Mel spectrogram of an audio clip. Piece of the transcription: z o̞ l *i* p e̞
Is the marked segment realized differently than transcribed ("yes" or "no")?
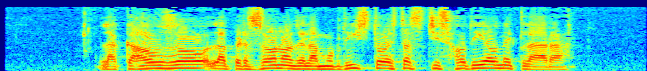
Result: yes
